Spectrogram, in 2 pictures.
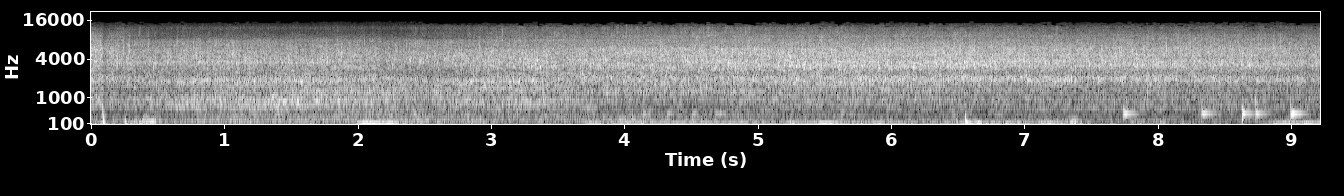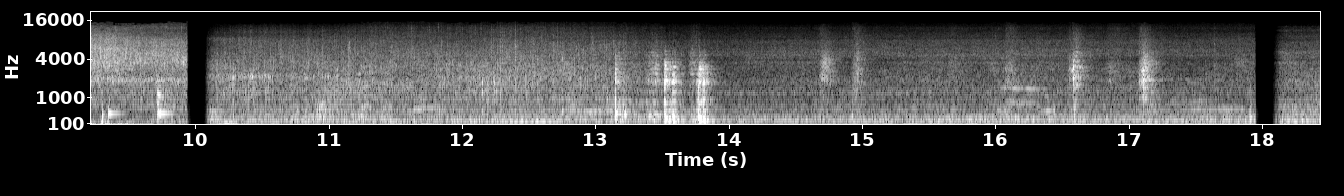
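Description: Food frying in a hot pan: a loud, steady sizzle for about ten seconds, then, after a cut, quieter sizzling with a few sharp clinks of a utensil against the pan.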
